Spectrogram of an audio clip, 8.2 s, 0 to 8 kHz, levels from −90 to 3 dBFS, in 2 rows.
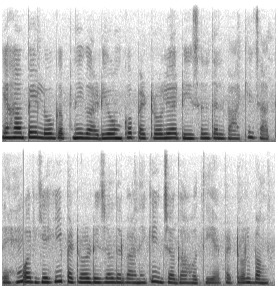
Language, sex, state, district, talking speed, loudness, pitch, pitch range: Hindi, female, Uttar Pradesh, Etah, 175 wpm, -15 LUFS, 240 Hz, 225-255 Hz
